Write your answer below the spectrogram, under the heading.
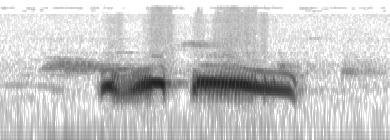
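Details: Single phrase from a spotted dove lure bird: a short wavering hoot rising slightly, then a sustained low coo sliding gently downward, with nothing else audible.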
